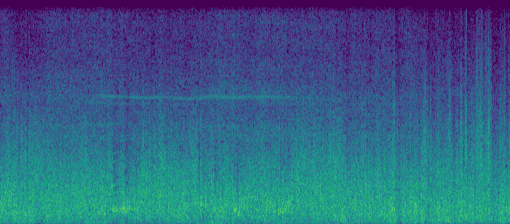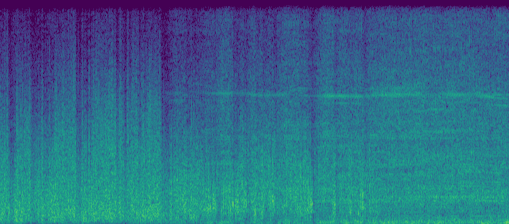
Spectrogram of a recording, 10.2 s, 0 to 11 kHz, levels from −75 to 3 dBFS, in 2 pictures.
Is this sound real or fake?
real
